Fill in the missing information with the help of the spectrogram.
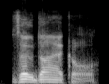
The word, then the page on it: zodiacal: British English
